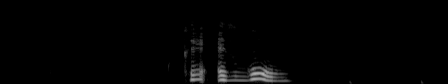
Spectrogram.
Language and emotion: Russian, neutral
